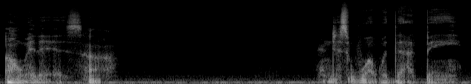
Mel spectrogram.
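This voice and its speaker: A very low, heavily creaking male werewolf enforcer, acted out by a man in an audio roleplay. He is jaded and menacing, with a gruff, confrontational way of talking that often sinks into a breathy half-whisper. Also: slow pace, heavily acted. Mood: mocking, skeptical. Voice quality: gravelly, husky, breathy. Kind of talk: scripted audio roleplay acting.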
